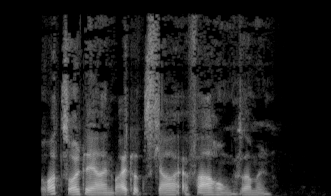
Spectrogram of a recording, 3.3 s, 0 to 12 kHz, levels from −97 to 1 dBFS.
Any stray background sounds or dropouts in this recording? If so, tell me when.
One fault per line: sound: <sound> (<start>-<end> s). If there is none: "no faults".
no faults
